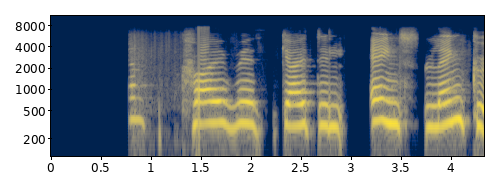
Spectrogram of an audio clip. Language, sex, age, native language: Icelandic, male, 9, Icelandic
